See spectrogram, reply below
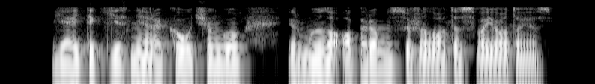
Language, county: Lithuanian, Kaunas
